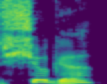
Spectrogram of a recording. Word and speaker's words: sugar: in the winter months sure and sugar are the only two words in the English language that begin with Su and are pronounced sh scientists use sugar to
